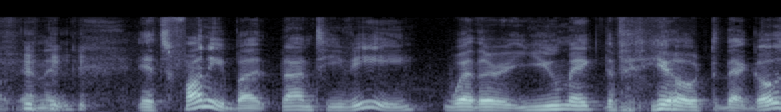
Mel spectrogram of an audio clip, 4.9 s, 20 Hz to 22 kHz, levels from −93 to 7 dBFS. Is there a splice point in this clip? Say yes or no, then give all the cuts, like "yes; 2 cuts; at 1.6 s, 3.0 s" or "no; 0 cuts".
yes; 2 cuts; at 1.8 s, 2.7 s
